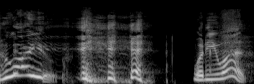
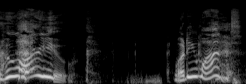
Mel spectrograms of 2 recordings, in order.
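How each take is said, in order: First: It is said in a polite tone. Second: It is said in a demanding tone.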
